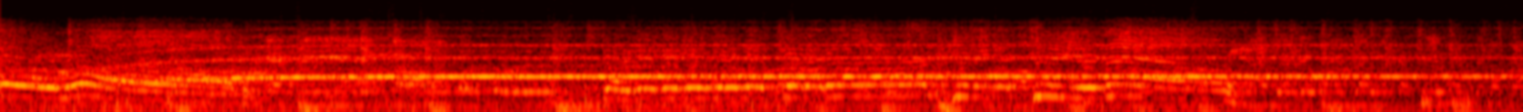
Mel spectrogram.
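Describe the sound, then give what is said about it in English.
A fairground ride siren at the CNE gives a loud, sustained wail that holds steady throughout, with a lower tone sweeping up and down beneath it and no break in volume. “There it is. That's that siren.”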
